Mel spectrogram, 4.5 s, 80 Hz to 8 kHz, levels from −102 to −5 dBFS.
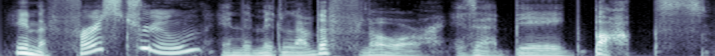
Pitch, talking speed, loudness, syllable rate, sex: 145 Hz, 190 wpm, -22 LUFS, 3.7 syllables/s, male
